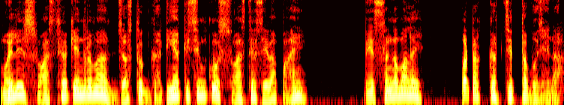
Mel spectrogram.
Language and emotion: Nepali, sad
